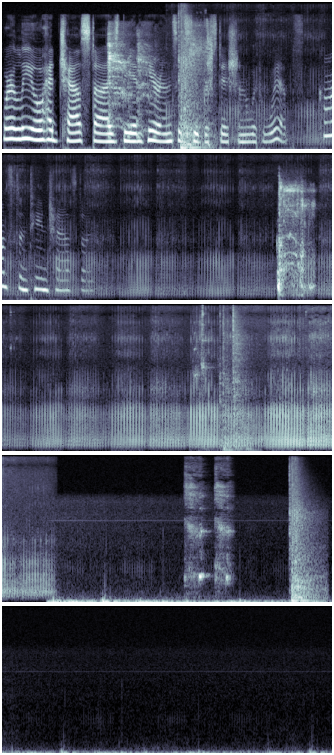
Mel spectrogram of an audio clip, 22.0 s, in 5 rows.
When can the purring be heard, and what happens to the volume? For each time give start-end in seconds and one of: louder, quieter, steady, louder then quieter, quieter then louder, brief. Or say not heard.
2.1-21.9 louder then quieter.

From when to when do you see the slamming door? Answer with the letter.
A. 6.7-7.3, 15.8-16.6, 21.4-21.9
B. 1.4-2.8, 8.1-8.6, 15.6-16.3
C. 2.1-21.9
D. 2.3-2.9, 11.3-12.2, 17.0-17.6
D.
